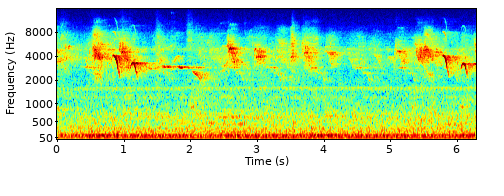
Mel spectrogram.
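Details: Pair of black drongos perched on white temple spires in Rajasthan, India, sallying out to catch flying insects; busy high chirps and squawky notes overlap in quick bursts, with short downslurred whistles and a steady low electrical hum.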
